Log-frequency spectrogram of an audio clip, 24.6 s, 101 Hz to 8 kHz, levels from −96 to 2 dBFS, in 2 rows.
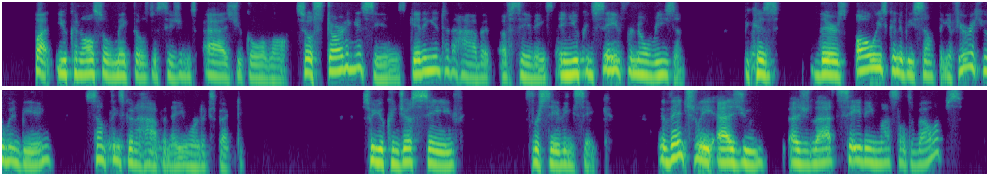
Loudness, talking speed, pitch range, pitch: -19 LUFS, 155 wpm, 170-205 Hz, 185 Hz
